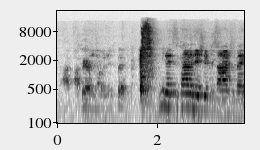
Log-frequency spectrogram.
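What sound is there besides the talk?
sneeze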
